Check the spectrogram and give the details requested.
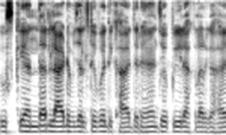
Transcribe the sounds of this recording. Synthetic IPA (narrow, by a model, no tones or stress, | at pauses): ʊskeɐ̃nd̪əɾlaːɖbɪd͡ʒəlt̪iped̪ɪkʰaːid̪eːɾeɦɛ̃d͡ʒoːpiːlakləɾɡaɦɛ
